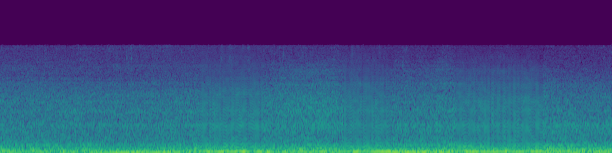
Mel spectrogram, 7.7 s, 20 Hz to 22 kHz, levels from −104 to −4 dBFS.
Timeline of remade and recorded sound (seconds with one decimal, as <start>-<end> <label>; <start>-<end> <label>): 0.0-2.5 recorded; 2.5-3.3 remade; 3.3-4.3 recorded; 4.3-4.9 remade; 4.9-5.7 recorded; 5.7-6.8 remade; 6.8-7.7 recorded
